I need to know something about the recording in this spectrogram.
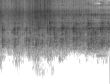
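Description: Clear cellophane gift bag crinkling and rustling as it is handled, a continuous crackly noise.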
